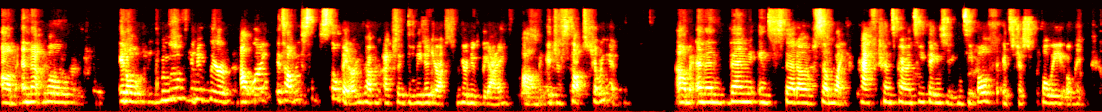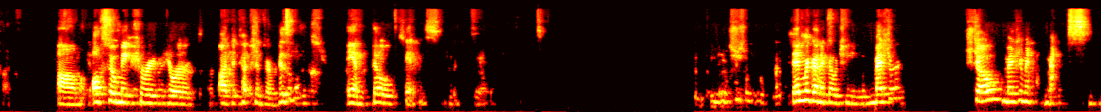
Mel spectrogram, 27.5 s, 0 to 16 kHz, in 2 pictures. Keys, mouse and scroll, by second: 21.4 click, 25.5-26.2 scroll up 2, 26.2-27.5 scroll up 1.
